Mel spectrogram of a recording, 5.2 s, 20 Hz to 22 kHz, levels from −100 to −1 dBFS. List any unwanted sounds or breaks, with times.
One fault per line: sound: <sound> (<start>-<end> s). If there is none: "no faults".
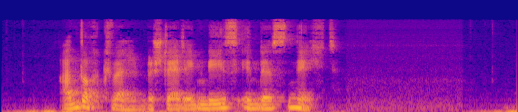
no faults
